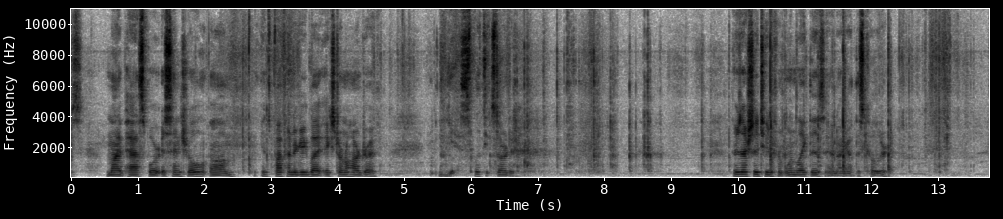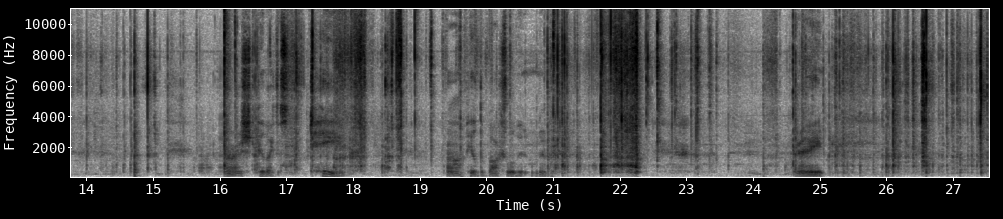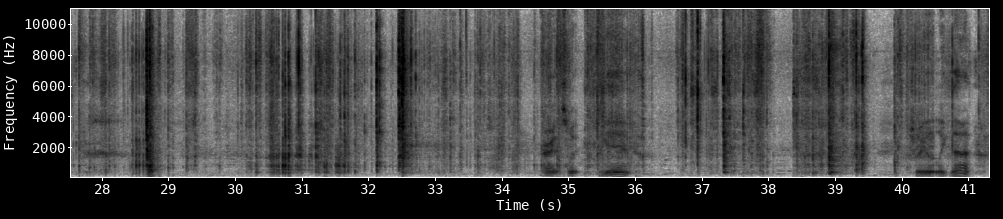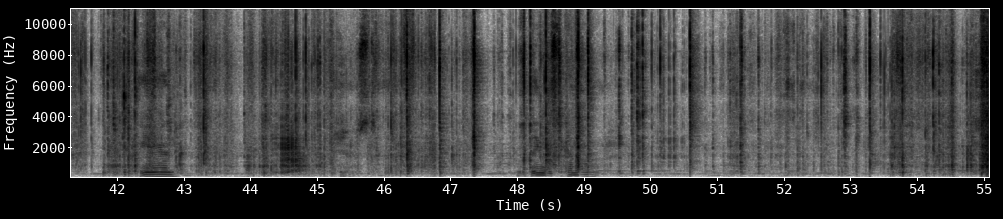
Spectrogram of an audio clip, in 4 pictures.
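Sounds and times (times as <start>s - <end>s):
packaging ripping and crinkling: 13.9s - 23.5s, 24.1s - 55.0s.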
